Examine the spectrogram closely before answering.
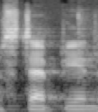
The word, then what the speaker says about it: Stepien: Did I pronounce it right? Perfectly. Stepien, the CEO, and I'm going to embarrass myself.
